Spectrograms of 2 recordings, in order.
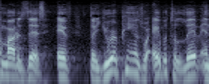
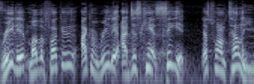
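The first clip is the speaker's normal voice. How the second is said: emotional, agitated, worked-up, high, deliberate, insistent; 7 semitones higher than usual. Arguing with another man about reading the big screen, emotional. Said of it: "You're emotional. Stop being emotional".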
